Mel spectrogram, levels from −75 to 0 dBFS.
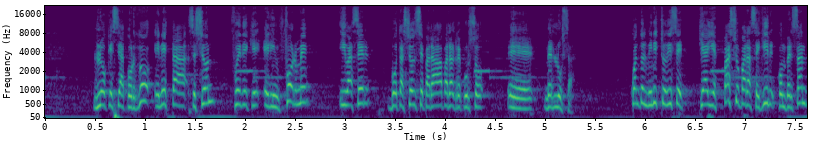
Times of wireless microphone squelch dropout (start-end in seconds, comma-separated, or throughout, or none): none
